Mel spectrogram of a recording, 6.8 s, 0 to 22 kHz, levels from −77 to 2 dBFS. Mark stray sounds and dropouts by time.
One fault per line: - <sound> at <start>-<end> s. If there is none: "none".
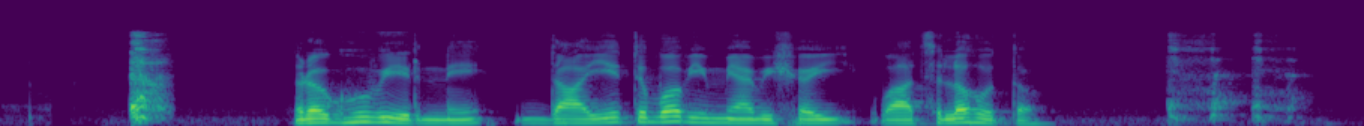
- cough at 0.6-0.9 s
- cough at 5.8-6.6 s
